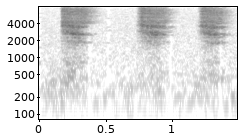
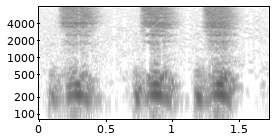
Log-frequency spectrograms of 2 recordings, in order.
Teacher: for ja you need to give pressure or tension in your throat or vocal cords to vibrate it.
